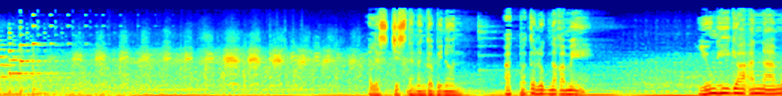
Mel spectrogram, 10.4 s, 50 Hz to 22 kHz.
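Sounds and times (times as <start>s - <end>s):
flock of ducks quacking at night beneath a house: 0.7s - 5.8s
speech: 5.0s - 8.0s, 9.3s - 10.4s.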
